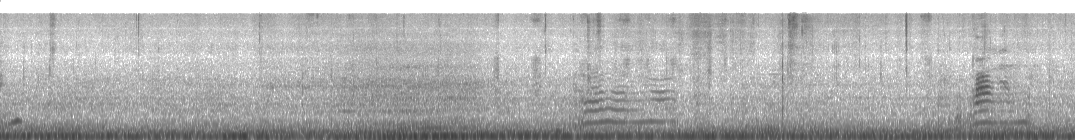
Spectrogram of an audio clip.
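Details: Kittens two weeks old give drawn-out, slightly wavering mews near six seconds and again near ten seconds, with a few faint squeaks earlier, over a constant low hum like a passing vehicle.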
